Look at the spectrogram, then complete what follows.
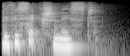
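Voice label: "vivisectionist", British English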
